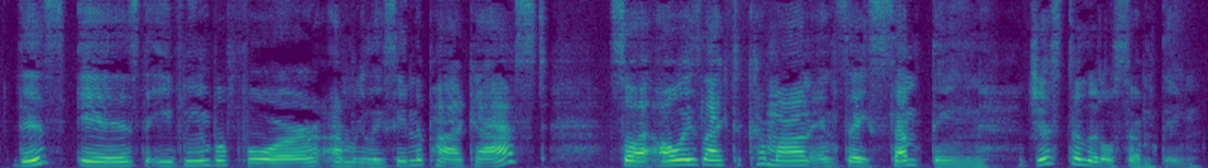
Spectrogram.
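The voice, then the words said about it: Sick-sounding voice. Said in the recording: “If you cannot hear it in my voice, I'm still under the weather ... I probably have a sinus infection”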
